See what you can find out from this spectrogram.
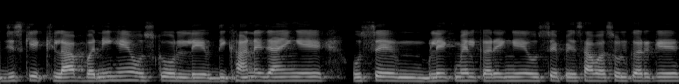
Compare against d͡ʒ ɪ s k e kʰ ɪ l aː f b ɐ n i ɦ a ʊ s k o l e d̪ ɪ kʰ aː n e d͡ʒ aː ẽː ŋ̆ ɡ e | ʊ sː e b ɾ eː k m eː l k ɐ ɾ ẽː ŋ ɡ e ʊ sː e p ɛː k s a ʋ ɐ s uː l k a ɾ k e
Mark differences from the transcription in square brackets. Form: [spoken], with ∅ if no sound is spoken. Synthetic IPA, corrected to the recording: d͡ʒ ɪ s k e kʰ ɪ l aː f b ɐ n i ɦ [ɛ] ʊ s k o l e d̪ ɪ kʰ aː n e d͡ʒ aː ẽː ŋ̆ ɡ e | ʊ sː e b [l] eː k m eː l k ɐ ɾ ẽː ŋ ɡ e ʊ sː e p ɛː [∅] s a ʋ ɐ s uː l k [ɐ] ɾ k e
